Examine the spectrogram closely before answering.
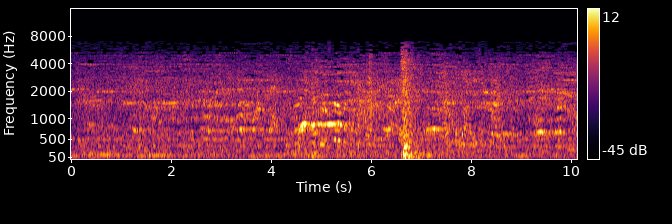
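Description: Voices of players and spectators echo around a large indoor rink.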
